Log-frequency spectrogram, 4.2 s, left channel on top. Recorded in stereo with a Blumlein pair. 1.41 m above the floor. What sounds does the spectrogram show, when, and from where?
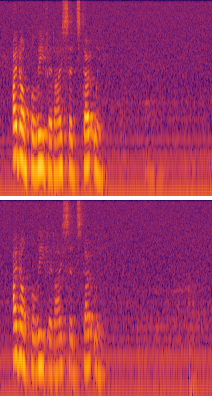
0.2 s a woman speaking: 60° left, 1.7 m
